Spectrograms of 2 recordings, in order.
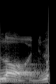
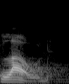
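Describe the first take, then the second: First: The vowel sounds like 'aw' in law. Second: The vowel sounds like 'ow' in loud. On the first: The speaker calls it right. "the sound in this case for A U is O" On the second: The speaker calls it wrong.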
